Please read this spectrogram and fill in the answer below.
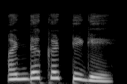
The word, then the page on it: ಅಡ್ಡಕಟ್ಟಿಗೆ: kannada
